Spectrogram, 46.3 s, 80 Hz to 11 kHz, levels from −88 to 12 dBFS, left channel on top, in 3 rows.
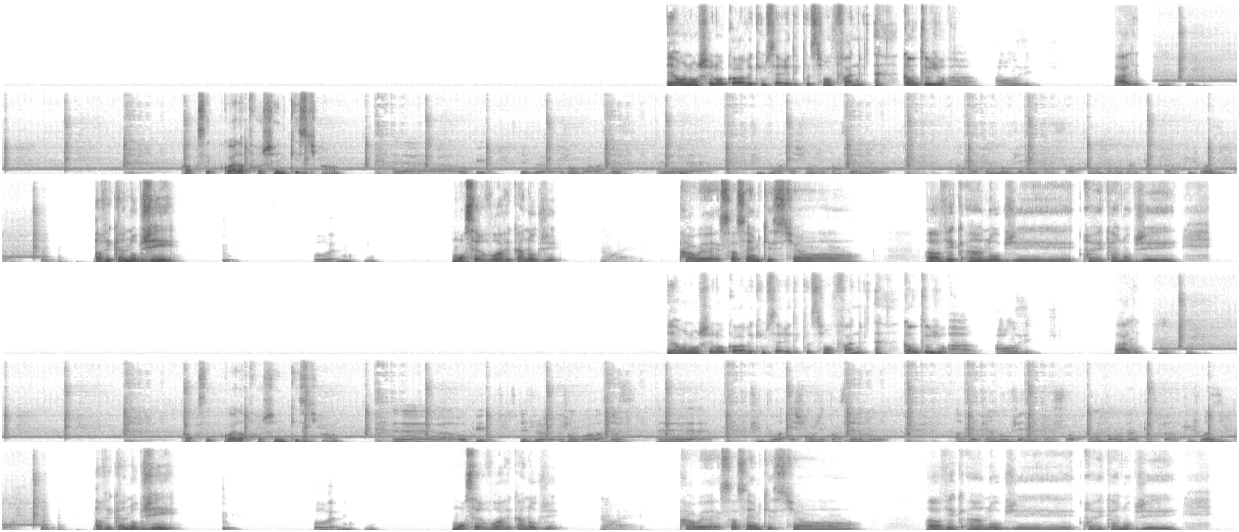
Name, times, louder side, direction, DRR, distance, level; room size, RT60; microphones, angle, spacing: voice 1, 8.3-11.8 13.9-14.2 17.7-19.6 23.9-24.0 32.0-33.1 35.0-35.5 36.5-37.9 39.3-41.6 42.4-46.0, left 4 dB, 55° left, 0.5 m, -28 dB
voice 2, 11.8-12.1 12.4-13.0 14.0-15.1 19.2-19.3 20.3-21.6 21.9-23.3 23.6-24.4 24.8-26.5 27.3-31.7 33.6-33.8 34.8-35.2 38.3-38.8, right 3 dB, 65° right, 0.8 m, -37 dB
sound 1, 14.4-31.4, right 1 dB, ahead, 0.8 m, -42 dB
3.9 x 2.9 x 3.8 m
head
